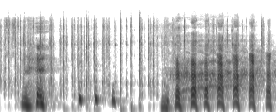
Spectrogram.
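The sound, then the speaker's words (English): A voice imitates typing a text on an iPhone keyboard with rapid, chirpy, pitched blips and a few sharp taps, first scattered and then in a quick steady run, fairly loud. “You got a weird keyboard on that iPhone.”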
